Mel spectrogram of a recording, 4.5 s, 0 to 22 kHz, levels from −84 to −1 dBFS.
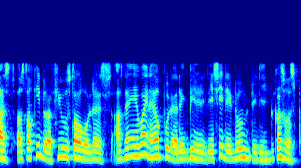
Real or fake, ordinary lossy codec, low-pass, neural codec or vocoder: fake; none; 5.4 kHz; codec, 16 kHz, 4 kbps, X-Codec, HuBERT features, trained on general audio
